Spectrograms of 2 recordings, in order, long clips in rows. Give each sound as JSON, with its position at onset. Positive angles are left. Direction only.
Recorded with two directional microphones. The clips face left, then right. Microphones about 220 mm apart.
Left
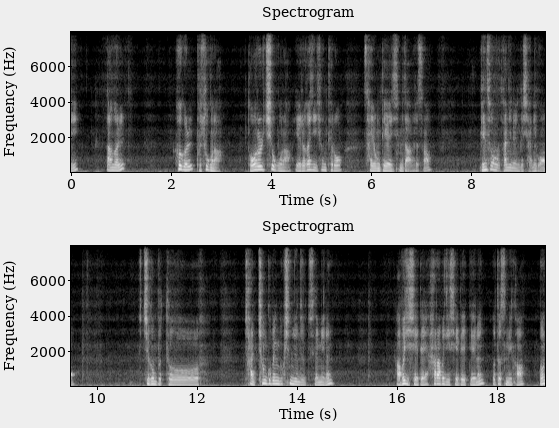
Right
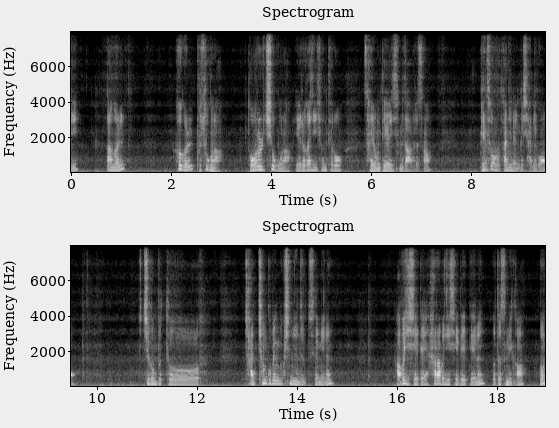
{"t": 0.7, "sound": "speech", "side_deg": 55}
{"t": 2.0, "sound": "speech", "side_deg": 50}
{"t": 8.2, "sound": "speech", "side_deg": 50}
{"t": 10.9, "sound": "speech", "side_deg": 50}
{"t": 16.0, "sound": "speech", "side_deg": 50}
